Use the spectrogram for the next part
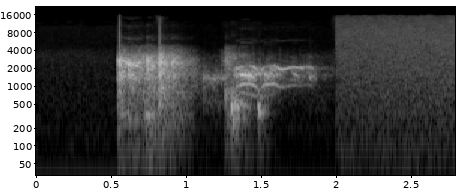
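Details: Domestic cat in a compilation of funny cat videos, giving a short, strained meow of about one and a half seconds: a harsh opening burst, then a wavering, slightly falling tone, followed by a steady background hiss.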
